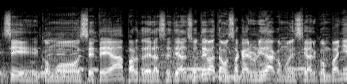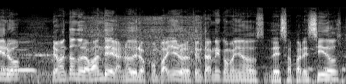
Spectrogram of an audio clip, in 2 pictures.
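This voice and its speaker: Clear music plays in the background as a man talks at a fairly quick pace with ordinary pitch variation, the sound dry with no echo. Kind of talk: interview answer. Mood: earnest, militant. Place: street. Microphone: handheld.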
